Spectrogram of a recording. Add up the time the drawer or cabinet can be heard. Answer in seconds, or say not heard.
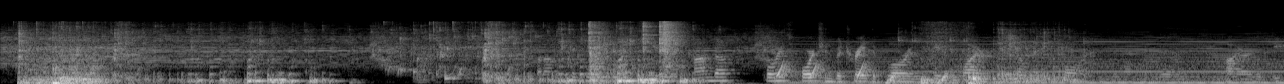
3 s.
